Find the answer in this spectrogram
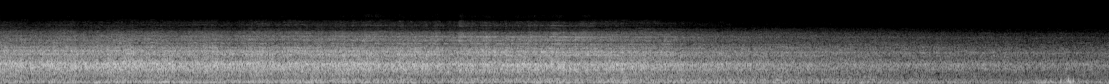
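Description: Diesel-hauled express passenger train running past at speed, a steady rumble of the coaches on the rails. It fades gradually from about six seconds in as the train draws away.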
